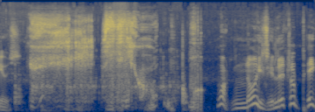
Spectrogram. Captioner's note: both slurping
